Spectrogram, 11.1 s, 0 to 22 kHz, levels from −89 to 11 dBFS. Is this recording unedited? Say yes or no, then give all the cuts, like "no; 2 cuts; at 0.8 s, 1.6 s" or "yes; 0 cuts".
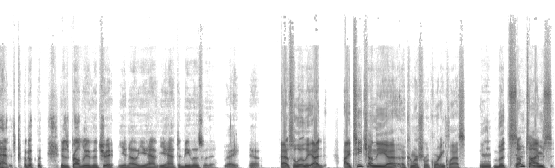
no; 2 cuts; at 8.0 s, 9.8 s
